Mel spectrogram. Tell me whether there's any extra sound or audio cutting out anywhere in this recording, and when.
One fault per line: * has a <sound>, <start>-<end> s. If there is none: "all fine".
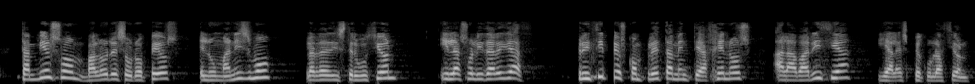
* has a dropout, 6.1-6.1 s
